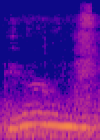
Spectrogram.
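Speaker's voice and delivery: high, mock scared; high mock fear. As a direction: say it with mock fright.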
